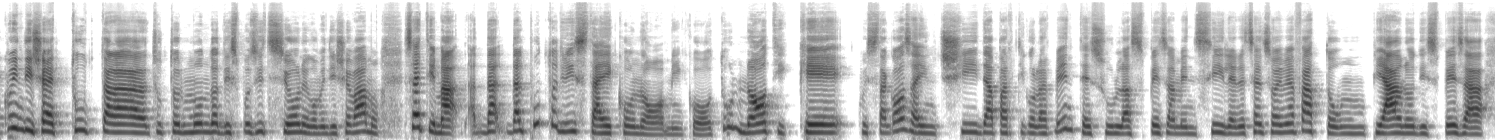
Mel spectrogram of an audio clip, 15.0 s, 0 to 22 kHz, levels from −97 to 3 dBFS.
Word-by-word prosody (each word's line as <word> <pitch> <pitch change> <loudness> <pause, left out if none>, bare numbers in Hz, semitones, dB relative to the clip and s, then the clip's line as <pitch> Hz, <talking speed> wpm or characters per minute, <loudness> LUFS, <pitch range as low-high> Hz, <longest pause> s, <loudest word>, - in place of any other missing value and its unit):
quindi 310 0 +3
c'è 245 -2 +4
tutta 275 -3 0 0.3
la 210 - 0
tutto 230 +2 -6
il 230 - 0
mondo 235 +2 -1
a - - +1
disposizione, 235 +1 -2
come 195 0 -3
dicevamo. 225 +3 0 0.2
Senti, 370 -8 +4
ma 200 -3 +8
a - - -9
da 255 +4 0
dal 270 +3 +1
punto 470 - -4
di 250 - -4
vista 250 -4 +2
economico 170 -5 -4
tu 370 +2 -6
noti 230 -2 +2
che 225 -1 +3
questa 220 -2 -6
cosa 270 -1 0
incida 215 +2 -2
particolarmente 215 +5 -5
sulla 200 -1 -3
spesa 200 +1 -4
mensile? 195 +2 -5
Nel 200 +1 -4
senso 235 +1 -3
hai 225 - -1
mai 240 +1 -2
fatto 255 -4 0
un 195 0 -9
piano 210 -1 +5
di 195 0 -6
spesa, 195 -2 +1
220 Hz, 155 wpm, -24 LUFS, 200-245 Hz, 0.3 s, ma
